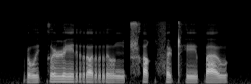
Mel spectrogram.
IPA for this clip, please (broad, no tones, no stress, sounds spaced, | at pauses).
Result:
ɽ o ɪ̯ k ɤ ɭ e r ɒ r ɤ ŋ ʈ͡ʂʰ ɤ q f ɛ ʈʰ e p a ʊ̯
